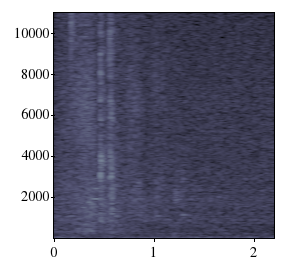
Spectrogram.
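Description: A quiet stretch with two faint clicks in the first half second over a low hum.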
